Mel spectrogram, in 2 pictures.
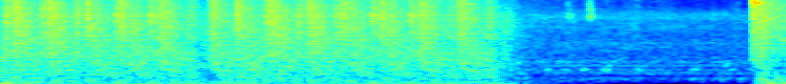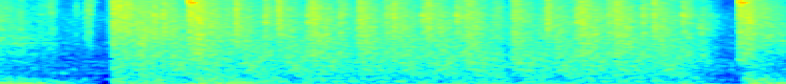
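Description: Rapid automatic fire from SMG turrets cutting down a zombie horde during a horde night in a survival video game, loud and sustained bursts with a brief lull midway before the shooting resumes.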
